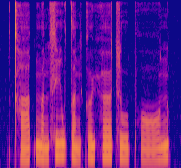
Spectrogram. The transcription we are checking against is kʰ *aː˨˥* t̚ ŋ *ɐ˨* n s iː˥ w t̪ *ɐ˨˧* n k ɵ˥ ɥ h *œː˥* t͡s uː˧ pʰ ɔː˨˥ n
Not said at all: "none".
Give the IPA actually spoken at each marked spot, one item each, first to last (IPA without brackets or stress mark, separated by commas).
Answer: aː˨˥, ɐ˨˥, ɐ˨, œː˥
